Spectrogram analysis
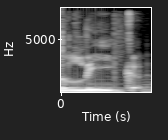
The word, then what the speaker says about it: league: Tongue 就是这个舌头，它的发音有点 tricky， T-O-N-G-U-E。那 G-U-E 没有音，一般英文字里面 G-U-E 结尾的字都是没有发音的。好比说像这个字。以前有个朋友，他还会把它念成 legal 啊，legi 啊，没有，就是 league 那个个就这样子，没有 g u e 没有音，所以前面那个舌头就是 tongue。那你要发一点点 g 的音行不行？这个大概我觉得会有人说不行，可是说真的，这种 ng 结尾，当然在这个字里面并没有结尾，就是因为后面还有其他字，但如果 ng 走在一起啊。我们台湾教那个 KK 音标会说它是什么马桶音，我不知道现在还有没有人这样讲，但以前我学 KK 音标的时候，我们叫它马桶音，就是一个嗯的音，然后就没有任何的发音在里面。像举另外一个字给你看，例如说力量这个字，你看里面是不是有 ng？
